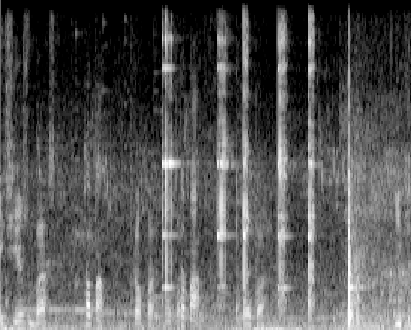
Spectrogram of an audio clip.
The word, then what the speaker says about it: topa: Topa.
